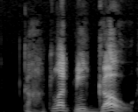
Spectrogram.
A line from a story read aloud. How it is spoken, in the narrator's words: his mind cried out abruptly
